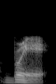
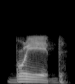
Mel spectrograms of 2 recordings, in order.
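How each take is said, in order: First: The final d sound is dropped. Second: The final d sound is clearly heard. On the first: The speaker calls it wrong. "not bread" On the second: The speaker calls it right. "I have to hear like"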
